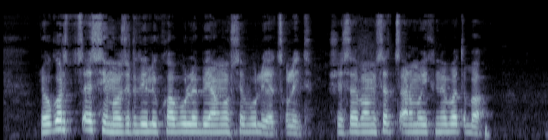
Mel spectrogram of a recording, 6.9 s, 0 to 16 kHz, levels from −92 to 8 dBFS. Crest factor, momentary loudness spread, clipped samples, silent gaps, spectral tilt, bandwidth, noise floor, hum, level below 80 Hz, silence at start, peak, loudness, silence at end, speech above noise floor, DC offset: 18 dB; 10 LU; under 0.1%; none; -5.5 dB/octave; 11.5 kHz; -67 dBFS; none; -62 dBFS; 0.5 s; -4 dBFS; -22 LUFS; 0.75 s; 46 dB; under 0.1%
